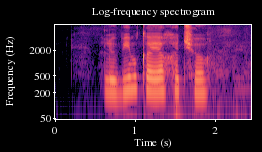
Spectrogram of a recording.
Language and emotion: Russian, neutral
